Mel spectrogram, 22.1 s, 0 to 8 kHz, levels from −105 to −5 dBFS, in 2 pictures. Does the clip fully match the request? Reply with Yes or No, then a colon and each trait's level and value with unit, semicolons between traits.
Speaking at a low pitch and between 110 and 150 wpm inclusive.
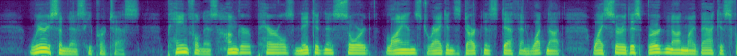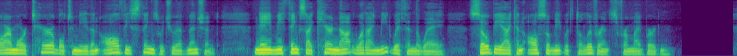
No: low, 110 Hz; average, 160 wpm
